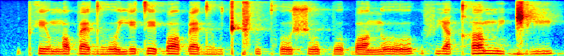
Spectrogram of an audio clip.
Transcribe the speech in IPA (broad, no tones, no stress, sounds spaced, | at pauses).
pʰ e o̯ ŋ ɒ p æ dʱ o j e t e ɓ ɒ ɓ æ dʱ u t ǁʰ u kʰ o ʃ o p o ɓ ɒ n o | f i e̯ qʰ o m i ɡ͡ǁ i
